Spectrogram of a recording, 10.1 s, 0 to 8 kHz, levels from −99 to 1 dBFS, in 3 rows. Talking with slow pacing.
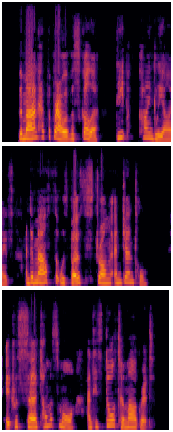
No: average, 170 wpm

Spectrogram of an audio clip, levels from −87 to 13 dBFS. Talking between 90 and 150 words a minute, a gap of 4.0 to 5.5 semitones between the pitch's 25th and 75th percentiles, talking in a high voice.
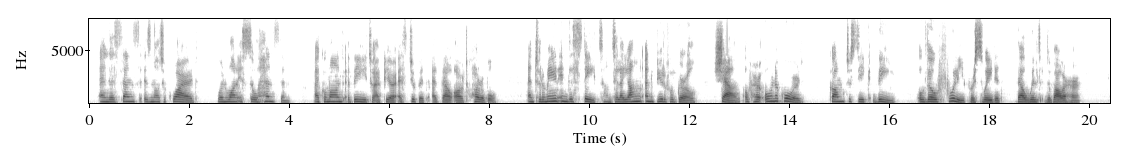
No: average, 145 wpm; average, 3.0 semitones; high, 200 Hz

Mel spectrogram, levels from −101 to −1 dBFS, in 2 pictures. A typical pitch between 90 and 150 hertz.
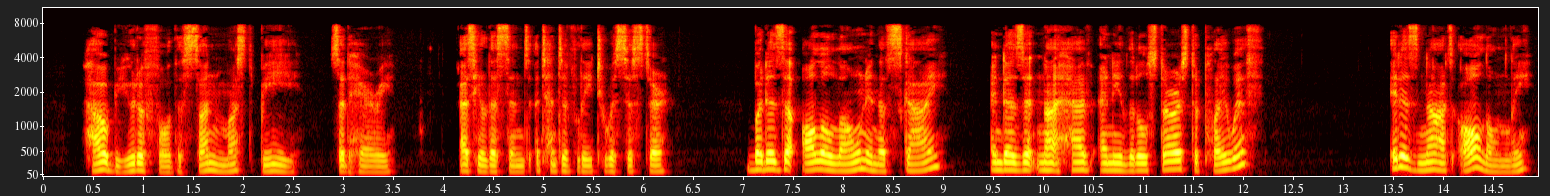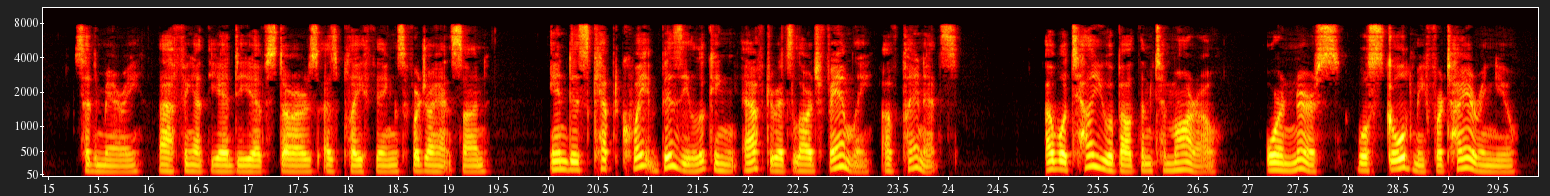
Yes: low, 135 Hz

